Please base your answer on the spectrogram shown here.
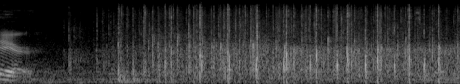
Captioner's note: audience applauds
